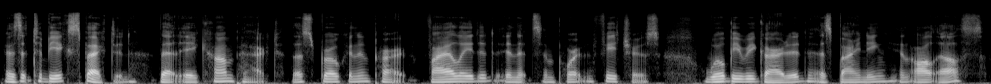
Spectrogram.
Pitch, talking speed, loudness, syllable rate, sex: 125 Hz, 150 wpm, -20 LUFS, 4.4 syllables/s, male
